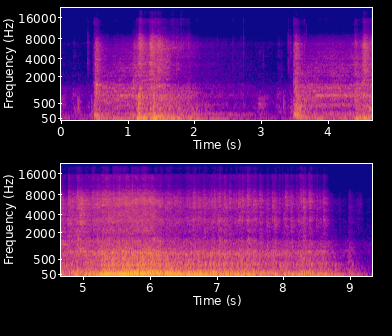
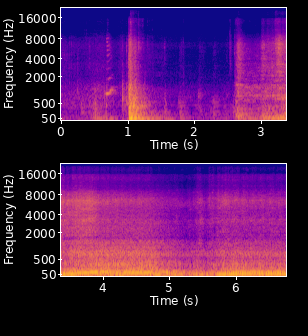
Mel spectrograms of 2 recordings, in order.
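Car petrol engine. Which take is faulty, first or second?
second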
